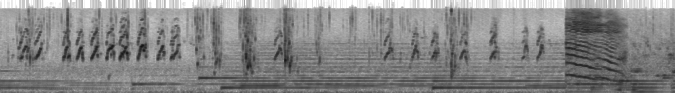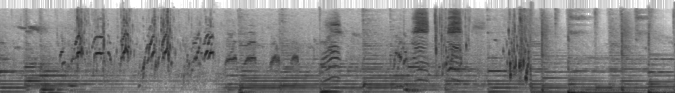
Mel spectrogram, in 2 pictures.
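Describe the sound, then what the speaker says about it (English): Cartoon-style quacking in a children's animation plays over music, with rapid, bright duck calls in a quick series at the start and more quacks and honks scattered through a busy musical background. "Quack."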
